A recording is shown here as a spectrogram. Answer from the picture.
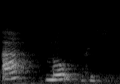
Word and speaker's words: Amaury: Ce petit garçon, il s'appelle Amaury. Amaury. Amaury. Amaury. Ah, trois syllabes. La première syllabe que j'entends, A. Après, j'entends mo, ri. A, mo, ri.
